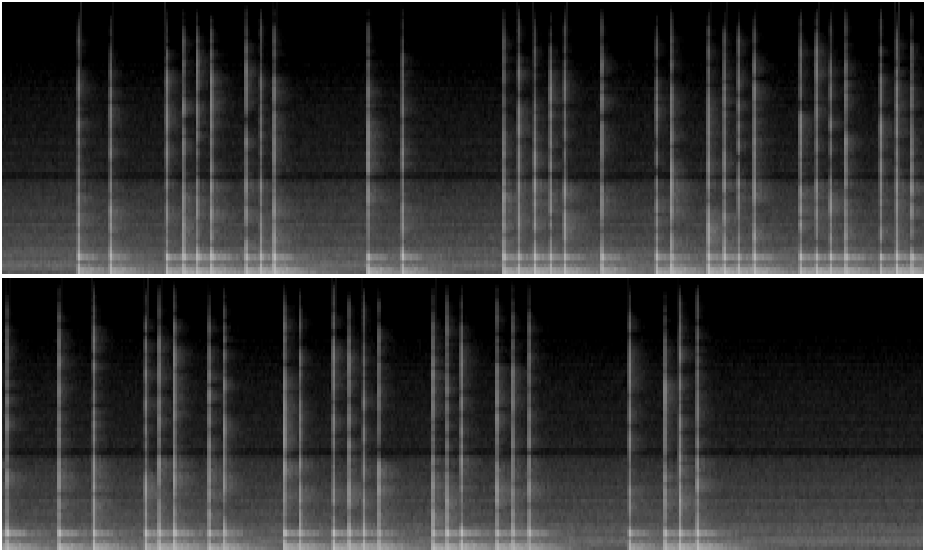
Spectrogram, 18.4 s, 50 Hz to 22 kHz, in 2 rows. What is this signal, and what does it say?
Tap code, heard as taps on a table, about 6 knocks a second, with room echo. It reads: AS A VITAMIN C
